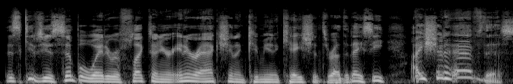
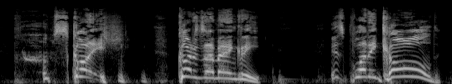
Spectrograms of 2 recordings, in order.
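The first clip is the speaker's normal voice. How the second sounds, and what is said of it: Put-on Scottish accent, angry-sounding. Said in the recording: “my Scottish accent ... You sound really angry.”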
